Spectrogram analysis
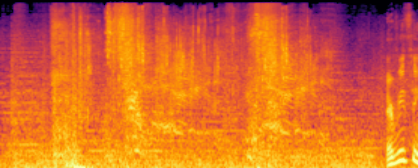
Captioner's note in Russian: предсмертный хрип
